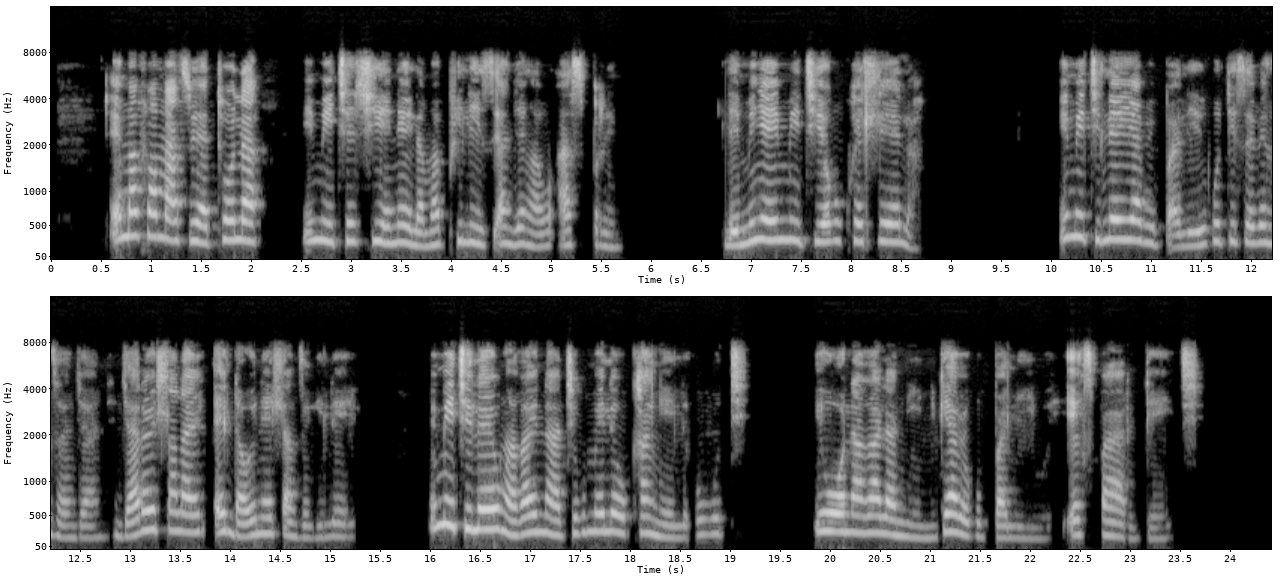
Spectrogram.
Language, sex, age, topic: North Ndebele, male, 25-35, health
